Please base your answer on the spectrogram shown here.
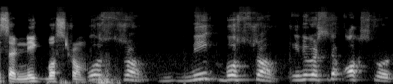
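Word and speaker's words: Nick Bostrom: এটা বলতে কি, এটাকে নিক হবে না, উচ্চারণটা কি হবে? জি স্যার, নিক বস্ট্রম।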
